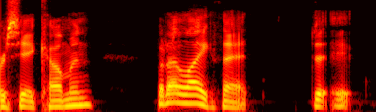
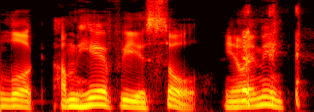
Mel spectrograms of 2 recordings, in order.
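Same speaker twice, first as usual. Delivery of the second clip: straight Jersey accent, tough-guy manner. Picturing how the Grim Reaper would sound: Grim Reaper as a Jersey guy. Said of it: "a guy from Jersey who's just like".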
